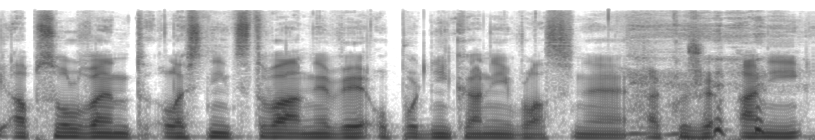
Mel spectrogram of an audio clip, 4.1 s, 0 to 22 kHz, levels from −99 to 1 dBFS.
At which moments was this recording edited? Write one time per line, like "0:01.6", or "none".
none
